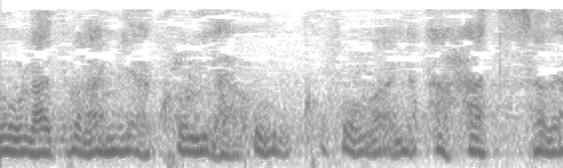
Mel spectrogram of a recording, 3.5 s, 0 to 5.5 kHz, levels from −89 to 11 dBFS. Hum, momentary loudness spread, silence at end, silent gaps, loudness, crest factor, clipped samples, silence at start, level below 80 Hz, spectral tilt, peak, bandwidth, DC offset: none; 5 LU; 0 s; none; -39 LUFS; 18 dB; under 0.1%; 0 s; -68 dBFS; -5.5 dB/octave; -18 dBFS; 5 kHz; under 0.1%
